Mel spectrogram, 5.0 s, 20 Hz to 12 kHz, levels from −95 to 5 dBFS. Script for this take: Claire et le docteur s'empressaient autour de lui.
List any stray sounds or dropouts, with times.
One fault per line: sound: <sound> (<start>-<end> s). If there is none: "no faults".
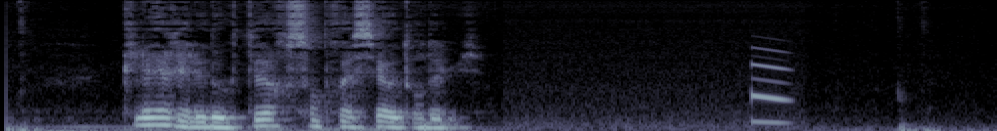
sound: chirp (3.8-4.0 s)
